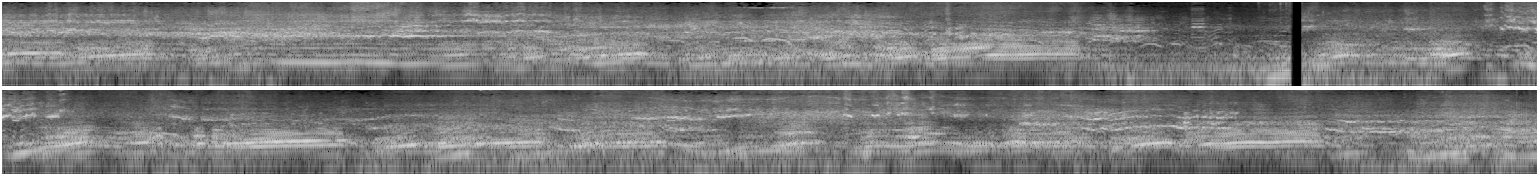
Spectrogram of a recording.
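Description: Cars doing donuts on asphalt: engines revved hard, rising and falling in pitch, over continuous tire squeal as the rear tires spin and smoke. The sound cuts out for an instant near the middle.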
